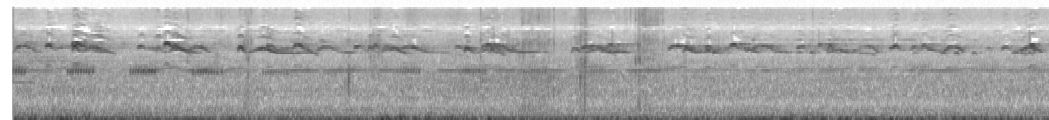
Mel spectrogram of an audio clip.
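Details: A flock of killdeer flying over Bahariterra gives shrill, high, wavering calls in quick overlapping bursts, over a steady low rumble of wind and a faint constant whine.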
